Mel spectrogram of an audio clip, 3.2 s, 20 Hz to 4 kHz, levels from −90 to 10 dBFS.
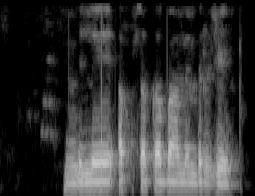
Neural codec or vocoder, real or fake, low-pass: none; real; 3.6 kHz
